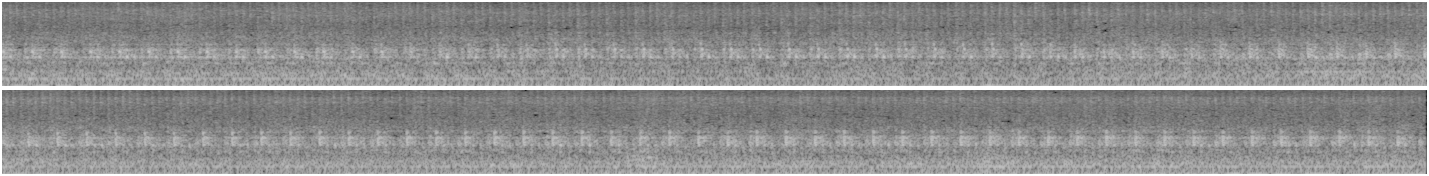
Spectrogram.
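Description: A large saw machine runs with a loud, steady, rattling whine.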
